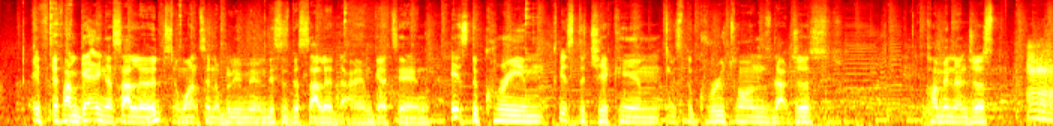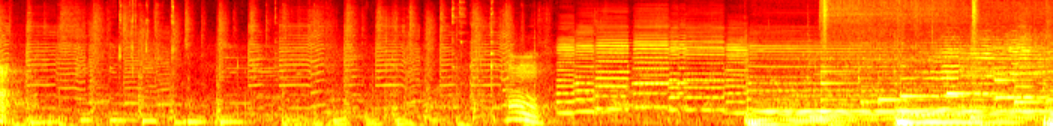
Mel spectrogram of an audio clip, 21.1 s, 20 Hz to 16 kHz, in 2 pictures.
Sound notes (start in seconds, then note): 10.2 grunts; 16.9 happy Italian music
